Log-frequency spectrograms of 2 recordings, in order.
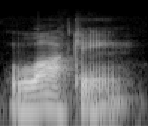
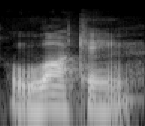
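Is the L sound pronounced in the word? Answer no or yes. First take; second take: no; no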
